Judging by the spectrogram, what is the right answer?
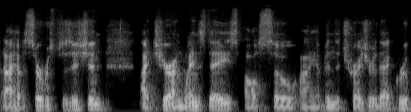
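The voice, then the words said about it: Southern drawl. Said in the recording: “that southern drawl there”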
